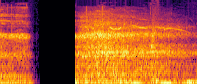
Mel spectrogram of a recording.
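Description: A breathy yawn, a drawn-out airy exhale broken by a brief silent pause, fairly soft, with no talking.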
